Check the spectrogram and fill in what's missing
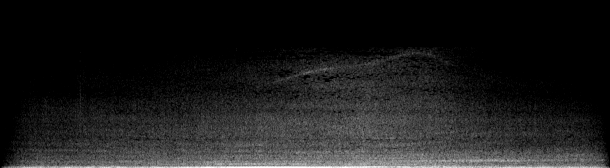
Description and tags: moto passing
A motorcycle passing by
moto, motorcycle, trafico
